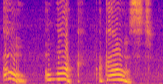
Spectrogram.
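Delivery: high-pitched, lightly drawn-out mock nonchalance; nonchalant. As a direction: imitate someone casually pointing it out, pitched high.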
